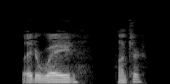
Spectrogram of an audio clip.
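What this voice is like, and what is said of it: Slow drawling delivery. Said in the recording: “drawl”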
